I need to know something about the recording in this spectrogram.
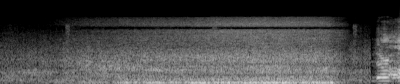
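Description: Rushing whoosh sound effect with a deep rumble under it, swelling over about three seconds and then cutting off suddenly.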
